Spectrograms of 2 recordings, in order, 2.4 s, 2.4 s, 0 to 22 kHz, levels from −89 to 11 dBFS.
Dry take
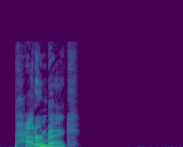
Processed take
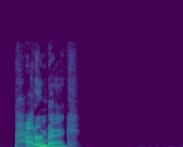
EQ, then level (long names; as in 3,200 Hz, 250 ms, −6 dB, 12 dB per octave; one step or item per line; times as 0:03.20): high-shelf EQ 8,500 Hz −6.5 dB
mains-hum notches 60/120/180/240 Hz
0.0 dB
